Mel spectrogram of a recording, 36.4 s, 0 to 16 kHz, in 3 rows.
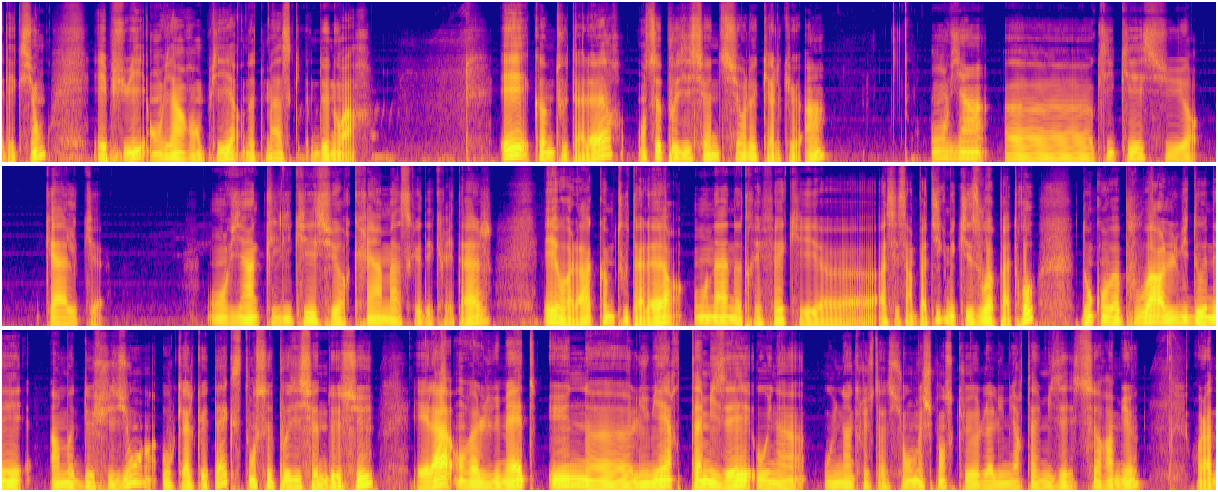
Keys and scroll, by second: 2.3 shift+BackSpace, 2.6 shift+Return, 4.2 super+d.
